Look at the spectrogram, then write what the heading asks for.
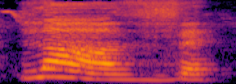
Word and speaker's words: lave: V donc E في آخر الكلمة لا أنطقها. donc لا V. لدي هنا la lettre V la consonne V. lave lave يعني يغسل.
